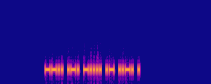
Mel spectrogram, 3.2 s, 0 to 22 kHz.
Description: Morse code, heard as a keyed tone, about 46 wpm, 700 Hz. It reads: ZR6AFE
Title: DXCC-100 Call Signs - 6 Characters - Repeated 2x - 50wpm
